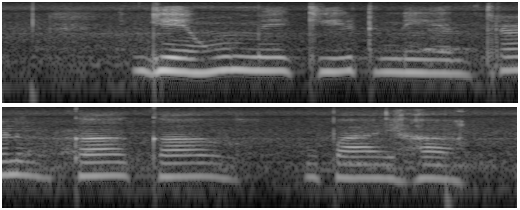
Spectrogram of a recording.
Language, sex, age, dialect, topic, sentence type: Bhojpuri, female, <18, Western, agriculture, question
